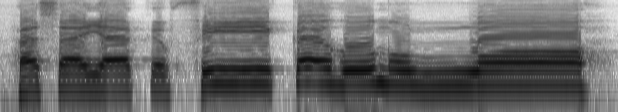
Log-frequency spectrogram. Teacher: فی یا مدہ ہے، ایک الف کے برابر کھینچ کر پڑھیں گے۔ اللہ کا لام پیش کی وجہ سے پر پڑھا جائے گا، اور اس کے اوپر کھڑی زبر بھی ہے، ایک الف کے برابر کھینچ کر پڑھیں گے۔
